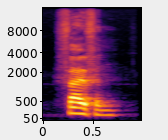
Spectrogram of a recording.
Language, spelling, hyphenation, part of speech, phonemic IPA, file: Dutch, fuiven, fui‧ven, verb / noun, /ˈfœy̯.və(n)/, Nl-fuiven.ogg
- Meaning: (verb) to party; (noun) plural of fuif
